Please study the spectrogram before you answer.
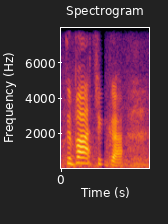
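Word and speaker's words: デパ地下: Also, I think depachica, is that how you say it? The underground underneath the mall. Oh yeah, the pachka. Devachika.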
